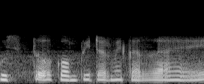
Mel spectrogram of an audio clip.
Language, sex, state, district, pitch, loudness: Hindi, female, Maharashtra, Mumbai Suburban, 155 Hz, -17 LUFS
